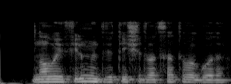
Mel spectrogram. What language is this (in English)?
Russian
